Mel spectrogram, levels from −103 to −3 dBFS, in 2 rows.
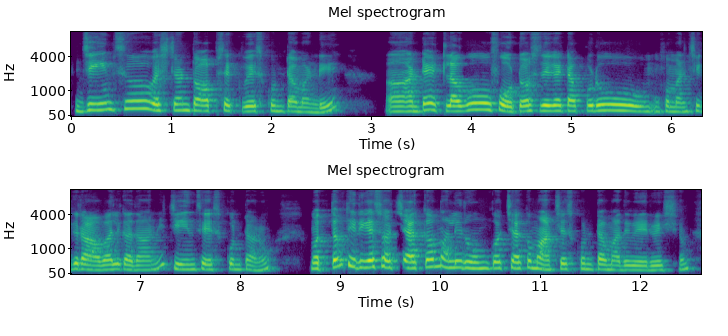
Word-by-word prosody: Jeans, 260 +4 -1 0.2
western 235 +1 -1
టాప్సేక్కువేసుకుంటామండి. 200 -5 -3 0.7
ఆహ్, 195 0 -2
అంటే 195 +5 0
ఎట్లాగో 210 0 +2 0.2
ఫోటోస్ 205 0 +3
దిగేటప్పుడు 215 0 +4 0.5
ఇంక 190 +2 -7
మంచిగా 195 +4 -4
రావాలి 185 +3 -1
కదాని 175 +3 -5
జీన్సేసుకుంటాను. 190 -2 -5 0.5
మొత్తం 225 +5 +3
తిరిగేసి 275 -1 +3
ఒచ్చాక 255 -2 0 0.2
మళ్ళీ 265 -2 0
రూమ్‌కొచ్చాక 240 +1 -1
మార్చేసుకుంటాం, 205 0 -3
అది 175 0 -5
వేరే 165 0 -4
విషయం. 180 +3 -11
210 Hz, 105 wpm, -22 LUFS, 190-235 Hz, 0.7 s, దిగేటప్పుడు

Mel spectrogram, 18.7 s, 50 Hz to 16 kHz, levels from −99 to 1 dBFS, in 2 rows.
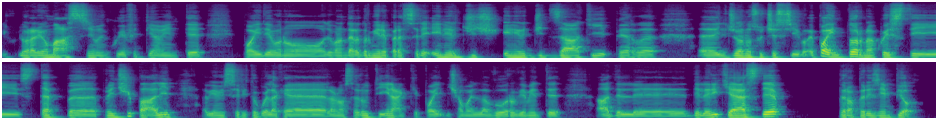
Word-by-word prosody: l'orario 115 0 +1
massimo 115 0 0
in 105 - -10
cui, 105 -1 -8
effettivamente, 105 -1 -6 0.3
poi 105 0 0
devono 100 -2 -3
devo 105 +1 -4
andare 110 -1 -1
a - - -8
dormire 120 -1 0
per - - -2
essere 110 +1 -3
energic 120 -1 -1
energizzati 115 -1 -1
per, 105 -1 -4 0.4
ehm, 105 0 -1
il 105 - -2
giorno 120 +1 +3
successivo. 120 -4 -1
E - - -4
poi 135 - +9
intorno 130 0 +5
a - - -1
questi 110 -6 +1
step 110 -4 -1
principali 120 - +1 0.3
abbiamo 110 0 -4
inserito 105 0 -6
quella 105 -1 -1
che 95 -1 +1
è - - 0
la 100 - -3
nostra 105 +1 -6
routine, 115 -1 0
anche 100 -1 -6
poi, 100 -1 -3
diciamo, 100 0 -8
il 95 - -5
lavoro, 100 +1 -2
ovviamente, 105 -1 -4 0.3
ha - - -1
delle 95 -2 -2
delle 110 +1 +1
richieste, 145 +3 +7 0.4
però, 115 -4 0
per 115 -2 -1
esempio, 115 +1 -1
110 Hz, 155 wpm, -22 LUFS, 105-120 Hz, 0.4 s, poi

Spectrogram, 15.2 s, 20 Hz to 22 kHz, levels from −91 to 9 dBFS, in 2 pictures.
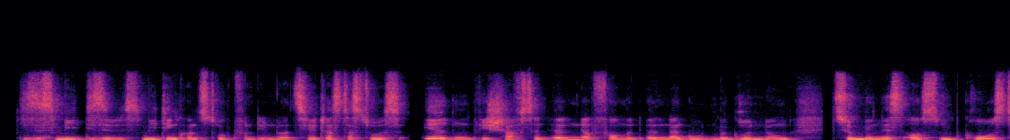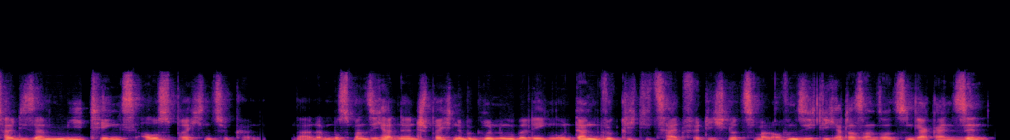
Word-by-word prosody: dieses 95 +3 -1
Me 125 +8 +4
dieses 100 -4 -3
Meeting-Konstrukt, 185 - +1
von 100 - -6
dem 95 +1 -5
du 105 - -1
erzählt 115 +3 -1
hast, 120 0 -1
dass - - +1
du 120 - +2
es - - -3
irgendwie 150 -6 +2
schaffst, 110 -3 -1
in 110 - -1
irgendeiner 150 +1 +1
Form 105 -3 -3
und 105 - -5
irgendeiner 140 -3 +2
guten 130 +3 -3
Begründung 115 -2 +1 0.3
zumindest 140 +4 +4
aus'm 115 -1 +1
Großteil 130 0 +1
dieser 115 -1 0
Meetings 145 +4 +1
ausbrechen 120 -3 -2
zu - - -8
können. - - -19 0.3
Ja, - - -7
da - - -4
muss 135 +2 -4
man 120 -2 0
sich 120 +1 -2
halt 125 - +1
'ne 120 - +1
entsprechende 120 +1 -1
Begründung 120 +1 +2
überlegen 120 +3 +1
und 105 - -2
dann 115 -1 +6
wirklich 120 -1 -2
die 110 -1 -17
Zeit - - -4
für - - -7
dich - - -7
nutzen, - - -3
weil - - -3
offensichtlich 105 -2 0
hat 105 - -4
das 100 - -2
ansonsten 100 +1 -3
gar - - 0
keinen 95 -1 -5
Sinn. 105 +2 0
120 Hz, 220 wpm, -23 LUFS, 105-130 Hz, 0.3 s, dann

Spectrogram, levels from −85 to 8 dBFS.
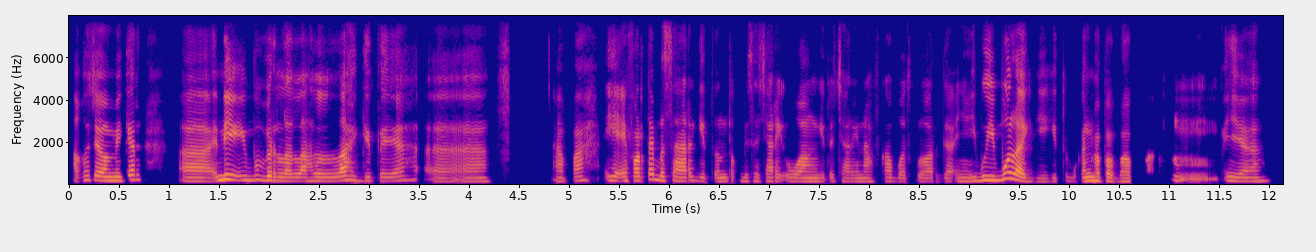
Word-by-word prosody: Aku - - -5
cuma 195 -3 +6
mikir, 180 +5 +2 0.4
eee, 165 -1 +2
ini 225 - +9 0.2
ibu 205 +1 -1
berlelah-lelah, 175 +1 +3
gitu 175 0 -6
ya. 185 - +1 0.3
Eee, 155 0 -5 0.7
apa, 175 +3 -2 0.2
ya 195 -1 -1
effort-nya 190 +6 +3
besar, 180 -3 +2
gitu, 160 - -8
untuk 160 +1 -7
bisa 160 +1 -10
cari 165 0 -5
uang, 155 -1 -2
gitu, - - -11
cari 150 -2 -8
nafkah 155 +2 -7
buat 150 0 -8
keluarganya. 150 +1 -7
Ibu-ibu 205 +7 +4
lagi, 150 - +6
gitu, 155 - -14
bukan 175 +1 0
bapak 170 -5 +2
bapak. 150 - -4 0.2
Mmm, 260 0 -8
iya. 165 -1 -2
170 Hz, 160 wpm, -24 LUFS, 155-185 Hz, 0.7 s, ini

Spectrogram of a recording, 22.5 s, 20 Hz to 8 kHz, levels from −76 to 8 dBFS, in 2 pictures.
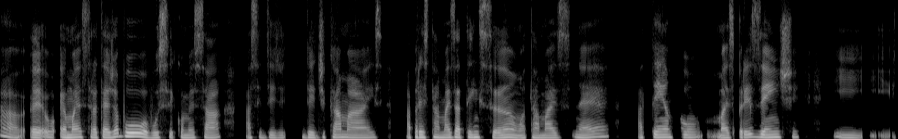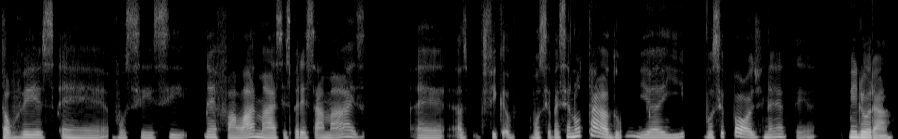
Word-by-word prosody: Ah, 180 -11 -1
é 145 -3 +5 0.2
é 150 - +4
uma 150 +1 +5
estratégia 150 +2 +2
boa 200 -4 +8
você 140 +1 -2
começar 140 +1 -1 0.3
a 135 - -4
se 140 - -7
dedi 135 0 -5 0.2
dedicar 150 +1 -1
mais, 140 -1 -1 0.3
a 145 - -1
prestar 155 0 +2
mais 145 +2 +2
atenção, 150 -2 +2
a 130 - -1
estar 135 0 -3
mais, 130 0 -2
né, 160 +6 -1 0.4
atento, 155 +2 -1
mais 130 0 -1
presente 160 0 +1 0.4
e 135 -7 -4
e - - -14
talvez, 145 0 0
eh, 135 0 -2
você 140 0 -6
se 140 -1 -7 0.2
né, 155 -1 0
falar 145 +4 +2
mais, 140 -4 +2
se - - -7
expressar 140 0 -2
mais, 155 +5 -2 0.6
eh, 130 -3 -3
as 145 0 -5 0.2
fica 160 -3 -3 0.2
você 140 -1 -3
vai 150 - -1
ser 175 +4 -1
notado. 200 - +3 0.2
E 150 -3 0
aí 145 +2 0 0.2
você 150 +4 -2
pode, 165 -7 +2
né, 170 +3 -1
te 145 +4 -8 0.4
melhorar. 145 -5 +7
145 Hz, 135 wpm, -23 LUFS, 140-155 Hz, 0.6 s, boa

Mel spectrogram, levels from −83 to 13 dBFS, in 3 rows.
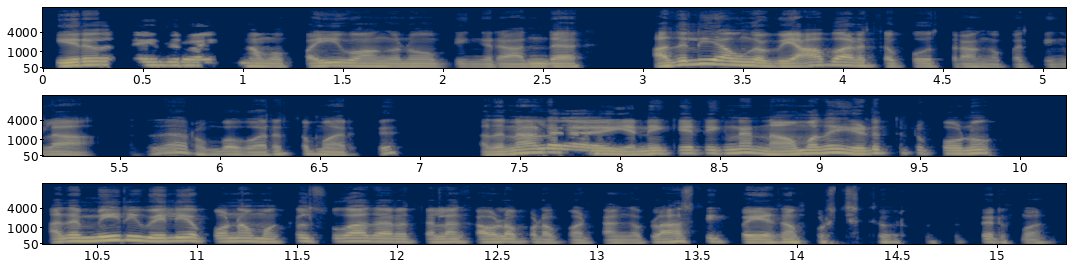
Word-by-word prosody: ரூ.25 155 -2 +1
க்கு 125 - -6
நம்ப 110 -2 -1
பை 125 - +2 0.2
வாங்கனு 115 -1 -1
அப்படீங்குற 105 0 -7
அந்த 115 0 0 0.5
அதுலேயும் 195 +6 +4
அவங்க 150 -5 +4
வியாபாரத்த 135 -2 +3 0.6
பாத்தீர்களா 100 +5 -4 0.3
அதுதான் 135 - -5
ரொம்ப 110 +3 -5
வருத்தமா 120 +2 -4
இருக்குது. 95 - -9 0.4
அதுனால 160 - +3 0.4
என்னைய 140 +4 +1
கேட்டீங்கன்னா, 155 +4 0
நம்ப 140 +6 +3
தான் 180 -6 +3
எடுத்துட்டு 155 -1 -4
போகணும். 145 +3 +1 0.4
அத 150 +4 +3
மீறி 205 +1 +6
வெளியே 165 +1 +4
போனா 150 +1 +1
மக்கள் 140 +3 -5
சுகாதாரத்த 140 -4 +1
எல்லாம் 130 -1 0
கவலைப்பட 125 -2 0
மாட்டாங்க. 100 +1 -6
பிளாஸ்டிக் 135 0 -2
பைய 115 -1 +4
தான் 120 0 -1
பிடிச்சி - - -9
வரும் 125 +2 -16
பெரும்பாலும் 115 -3 -7
130 Hz, 145 wpm, -24 LUFS, 115-155 Hz, 0.6 s, மீறி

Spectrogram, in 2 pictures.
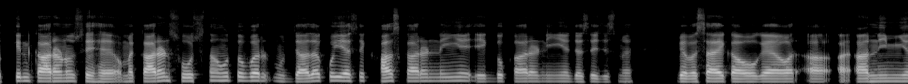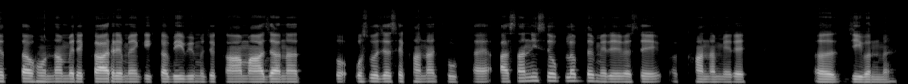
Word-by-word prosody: किन 170 -1 +1
कारणों 150 +1 +6
से 145 -1 0
है। 130 -1 +1
मैं 145 +1 -3
कारण 145 +5 +6
सोचता 160 +1 -3
हूँ 180 0 0
तो 180 - +1
वर 175 0 +2
ज़्यादा 140 +2 +2
कोई 175 +2 0
ऐसे 165 +1 +1
खास 160 -1 +2
कारण 160 +1 +2
नहीं 170 +1 -4
है, 175 - -2
1-2 140 +1 -4
कारण 140 0 -1
ही 140 0 -8
है। 140 - -4
जैसे 135 +1 -3
जिसमें 135 +2 -12 0.5
व्यवसाय 140 +1 +5
का 135 - +6
हो 130 0 +4
गया 135 0 +4
और 135 0 +3
अ 130 - -1 0.2
अ, - - +3 0.2
अनियमित्ता 145 0 -1
होना 135 0 -2
मेरे 130 0 -1
कार्य 130 -1 +4
में, 130 0 -3
कि 130 +1 -6
कभी 130 0 0
भी 130 +1 -4
मुझे 130 +1 -6
काम 130 0 0
आ 125 0 +5
जाना 130 0 +2 0.4
तो 135 - -6
उस 140 +1 -5
वजह 140 -1 0
से 140 +1 -5
खाना 135 0 -4
छूटता 130 0 -9
है। 125 +1 -3
आसानी 155 +6 -1
से 170 - -4
उपलब्ध 165 -1 -3
है 155 - 0
मेरे 130 0 -2
वैसे 125 +1 -3 0.2
खाना 125 -1 -4
मेरे 120 0 -3 0.7
अ, 120 -1 +2 0.2
जीवन 120 -1 -1
में। 115 +3 -9
135 Hz, 200 wpm, -24 LUFS, 130-150 Hz, 0.7 s, कारणों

